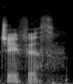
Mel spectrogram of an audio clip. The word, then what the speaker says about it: Japheth: And to help you pronounce it, it's J5TH, like Japheth, not J4th, J6, but Japheth.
